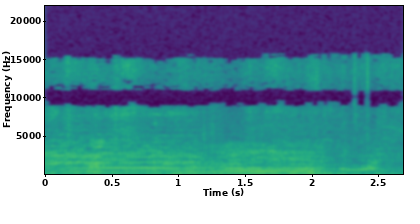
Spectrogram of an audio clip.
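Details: Cow lowing as it is unloaded from a fully loaded truck in Indonesia, a long drawn-out moo with a rising then level tone, over background speech and music.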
